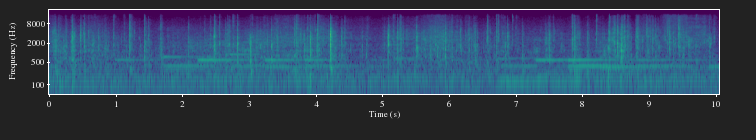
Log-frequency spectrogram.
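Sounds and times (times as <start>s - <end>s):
paper bag clicks and rustles: 0.0s - 10.0s.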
